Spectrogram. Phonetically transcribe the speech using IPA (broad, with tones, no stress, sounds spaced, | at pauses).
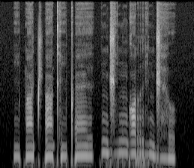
i˨ p ã˦ t͡ʃʼ ã˨ kʼ i˨ pʼ ɛ̃˦ ɪ̯ | n d͡ʒ i̤˦ n ŋ ɡ ɒ˦ r i̤˦ n d͡ʒ ɛ̤˨ ʊ̯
